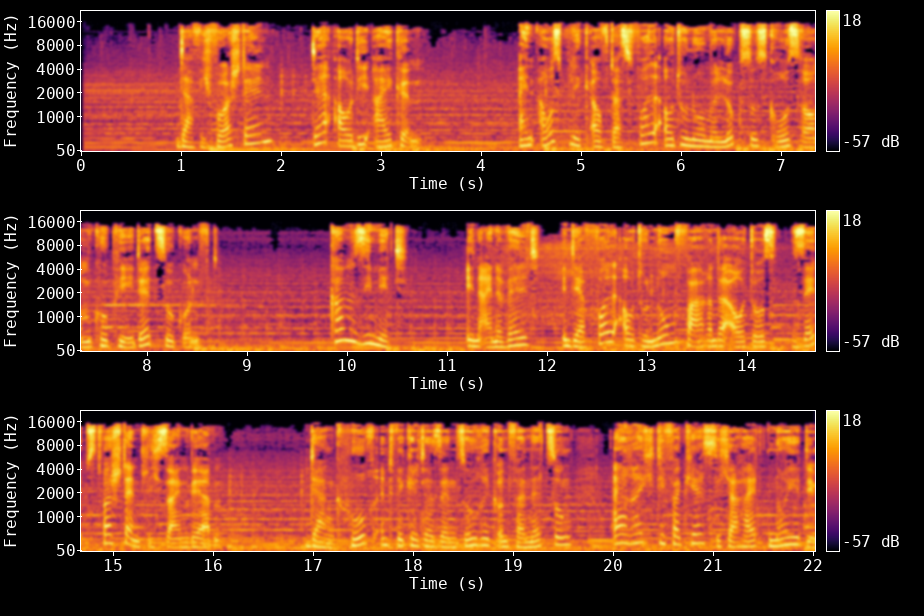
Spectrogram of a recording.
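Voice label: German, trade fair film; Audi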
